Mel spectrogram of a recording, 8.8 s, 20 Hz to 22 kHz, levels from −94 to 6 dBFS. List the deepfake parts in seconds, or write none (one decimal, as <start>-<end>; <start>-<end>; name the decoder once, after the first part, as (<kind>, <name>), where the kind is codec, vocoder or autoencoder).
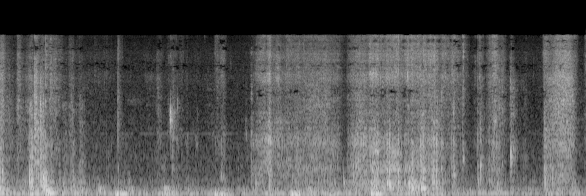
4.2-6.7 (vocoder, BigVGAN v2)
